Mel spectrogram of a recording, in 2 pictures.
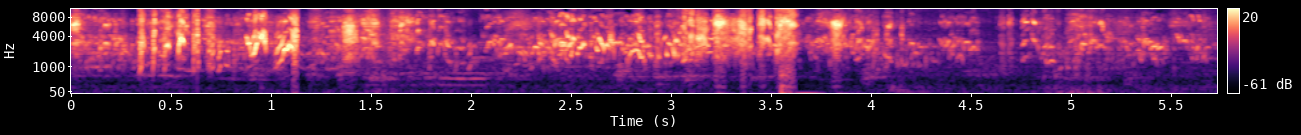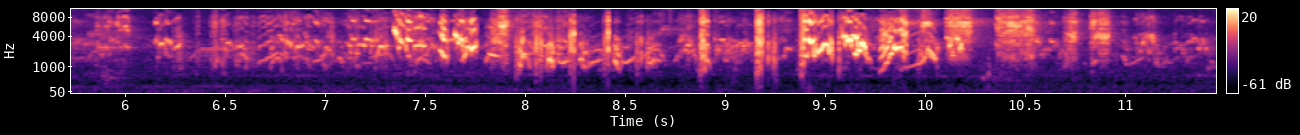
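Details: Colourful pet budgerigars in Louisville chattering together: a dense mix of high, rapid warbles, squeaky chirps and scratchy notes from several birds, with sharp clicks scattered throughout.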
